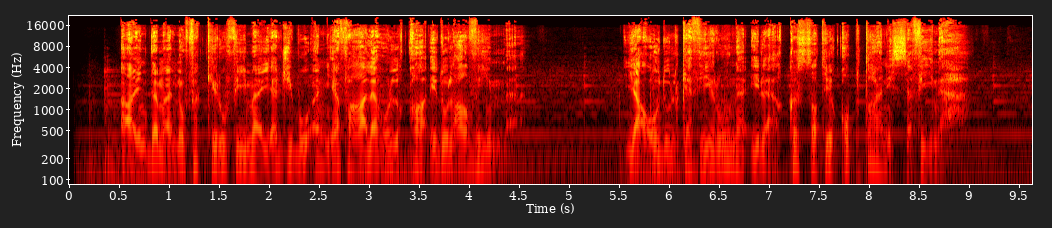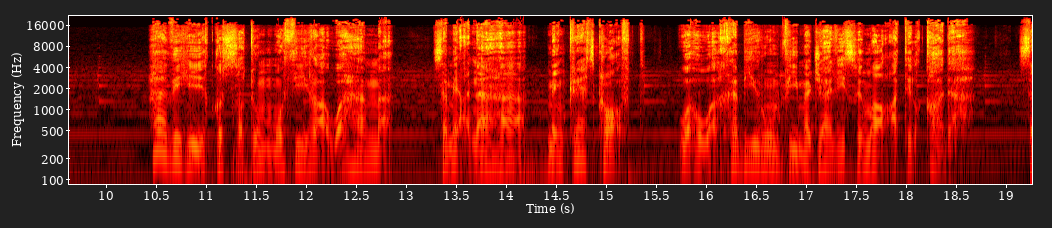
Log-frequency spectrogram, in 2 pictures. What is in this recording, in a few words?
Deep Arabic fusha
